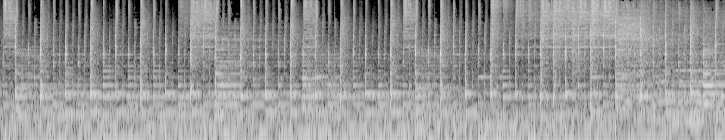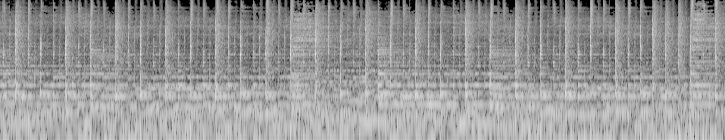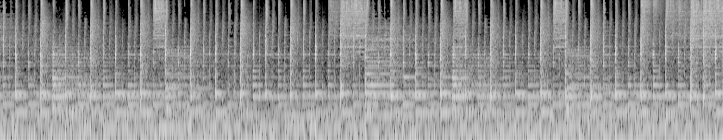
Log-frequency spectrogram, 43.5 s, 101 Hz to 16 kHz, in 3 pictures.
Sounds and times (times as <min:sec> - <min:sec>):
Music: 0:00.0 - 0:43.4.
